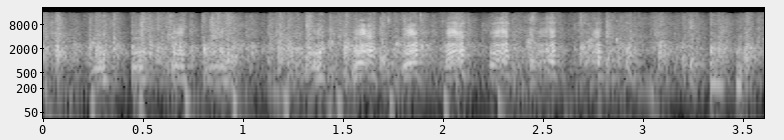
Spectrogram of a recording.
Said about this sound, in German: Trau dich, begleitet von einem Applaus.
